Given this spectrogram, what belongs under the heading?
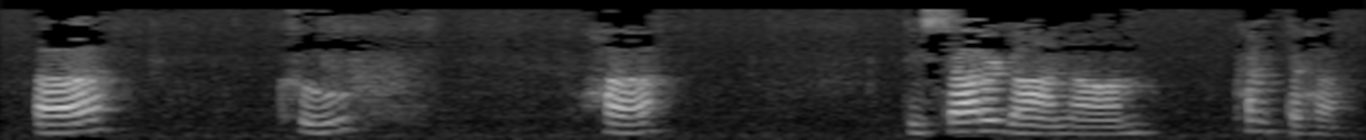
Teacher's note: The kanta means the throat is the sthana, is the asya, the place of making.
